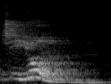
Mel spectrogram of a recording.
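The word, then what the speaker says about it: ציון: 근데 이 빗자온과 비슷한 발음이 뭔가 하면 시온인데 시온은 찌온 이런 발음이에요. 그러니까 빗자온이나 찌온이나 이 발음과 단어가 굉장히 비슷한 거예요.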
